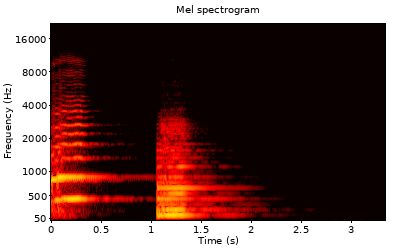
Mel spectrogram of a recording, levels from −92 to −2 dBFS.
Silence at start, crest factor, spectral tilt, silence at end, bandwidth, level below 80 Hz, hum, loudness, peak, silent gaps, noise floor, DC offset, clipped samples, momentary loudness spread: 0 s; 16 dB; -7.5 dB/octave; 1.65 s; 11 kHz; -70 dBFS; none; -36 LUFS; -22 dBFS; none; under -90 dBFS; under 0.1%; under 0.1%; 21 LU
